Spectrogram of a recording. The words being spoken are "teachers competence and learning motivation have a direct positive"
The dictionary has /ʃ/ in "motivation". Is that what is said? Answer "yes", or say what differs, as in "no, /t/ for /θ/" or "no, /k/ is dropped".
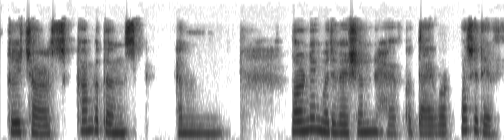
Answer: yes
